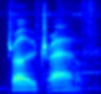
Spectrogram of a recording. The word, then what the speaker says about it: Drow: I think that I've ever heard it pronounced Drow, though. Well, that is the way it's spelt, I guess. Or Drow. Can I name drop? Sure. That's how Salvatore spells it. Pronounces it. What, Drow or? Dro.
